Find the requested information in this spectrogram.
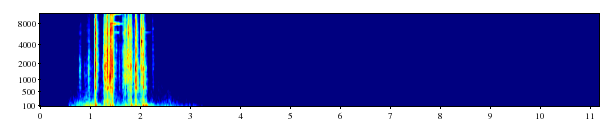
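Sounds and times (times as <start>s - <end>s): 
M44 bolt action rifle bolt cycling at fast speed: 0.8s - 2.2s.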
